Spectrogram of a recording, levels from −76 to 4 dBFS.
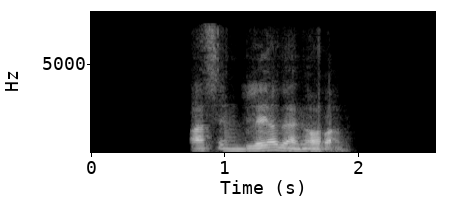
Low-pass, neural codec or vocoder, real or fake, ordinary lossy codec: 7.2 kHz; codec, 16 kHz in and 24 kHz out, 0.6 kbps, FireRedTTS-2 codec; fake; AAC, 32 kbps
